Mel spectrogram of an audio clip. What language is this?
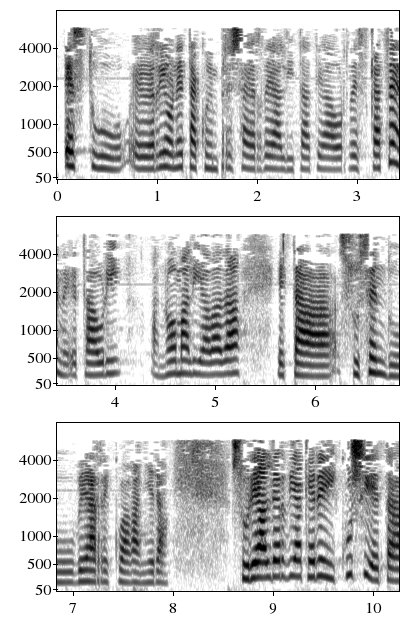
Basque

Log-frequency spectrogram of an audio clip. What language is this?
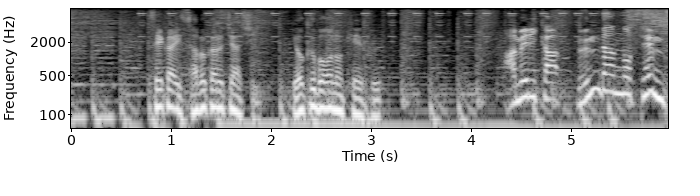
Japanese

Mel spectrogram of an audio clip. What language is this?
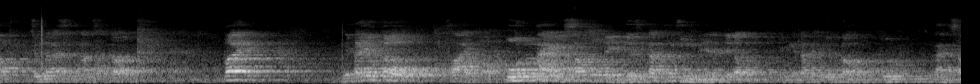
Vietnamese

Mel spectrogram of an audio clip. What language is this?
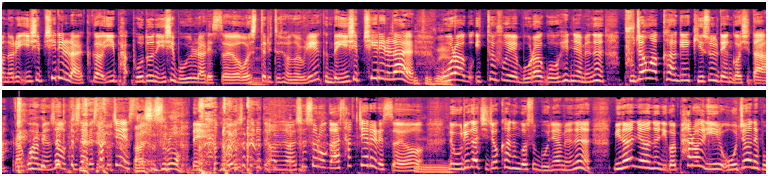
Korean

